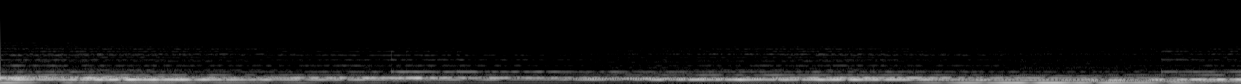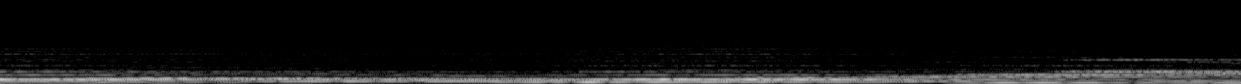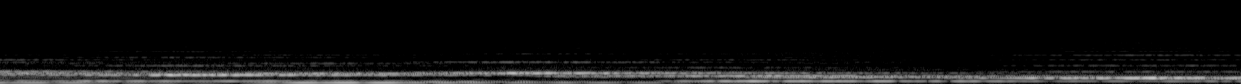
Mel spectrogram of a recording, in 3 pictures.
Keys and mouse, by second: 2.0 shift+middle click, 2.3-3.8 middle drag, 4.9 ctrl+l, 5.5 ctrl+z, 7.1 ctrl+l, 8.7 ctrl+z, 9.1 ctrl+z, 10.5 m, 10.6 t, 10.8 l, 11.1 Return, 15.5 middle click, 17.5 ctrl+l, 20.1 click, 20.1-20.6 typing, 20.7 Return, 23.4 shift+middle click, 23.9-24.3 middle drag, 26.2 shift+middle click, 28.3 Tab, 28.8 Return, 29.5 Tab, 30.6 s, 31.1 Escape, 31.6 shift+z.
